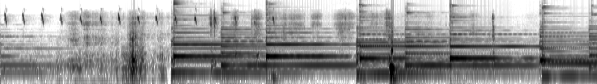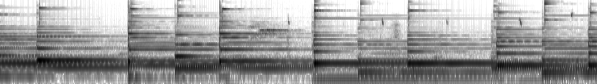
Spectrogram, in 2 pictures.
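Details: A gentle chiming melody of bell-like tones, like a glockenspiel lullaby, with no animal voices.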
